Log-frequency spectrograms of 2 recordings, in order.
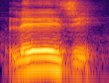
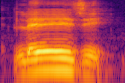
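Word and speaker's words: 零時: 레지 레지 영세 영세한 영세업자 영세였습니다.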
